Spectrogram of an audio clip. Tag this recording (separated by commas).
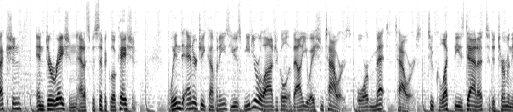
Speech, Music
